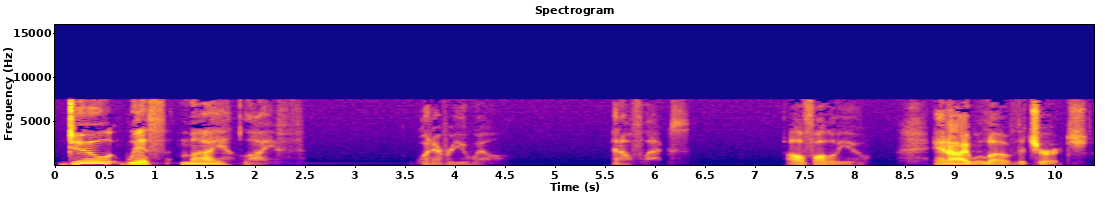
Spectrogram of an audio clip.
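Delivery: whispered, surrendered prayer; hushed prayer. Acted. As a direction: breathe it as a quiet vow.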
